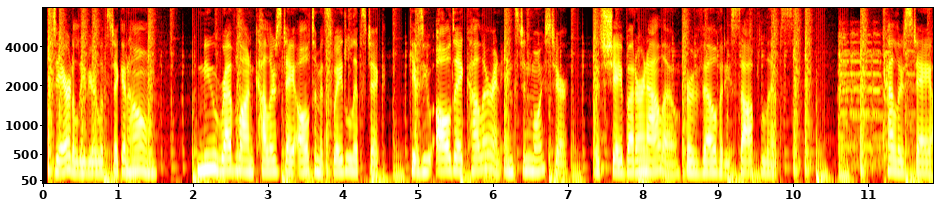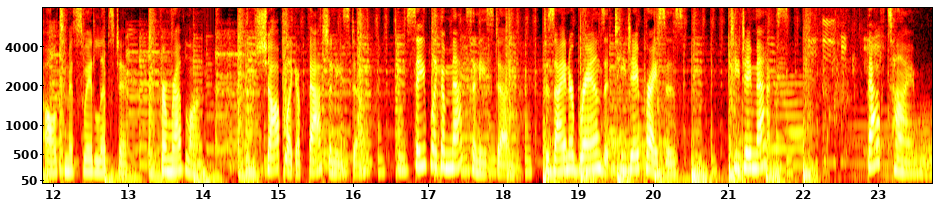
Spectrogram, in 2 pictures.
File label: commercial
